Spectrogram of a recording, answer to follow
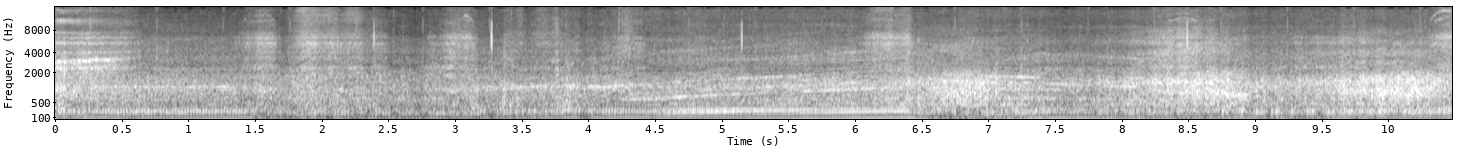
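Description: Motorcycle engine pulling away and accelerating, its note rising steadily and then easing off about six and a half seconds in, over rushing wind on the helmet microphone.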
